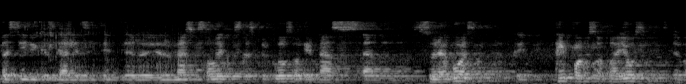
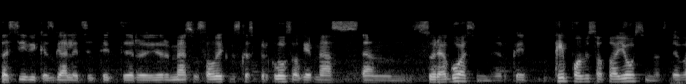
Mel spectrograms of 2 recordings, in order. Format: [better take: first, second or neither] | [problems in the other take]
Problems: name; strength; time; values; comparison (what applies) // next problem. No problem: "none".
second | noise reduction (neural separator model SepFormer DNS4)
